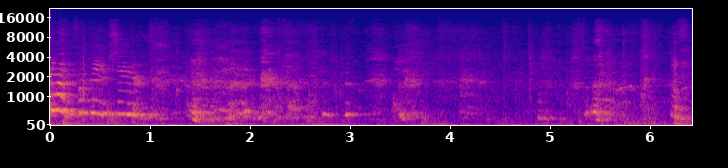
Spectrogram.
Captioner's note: laughter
